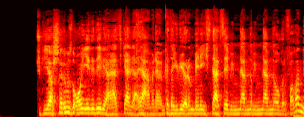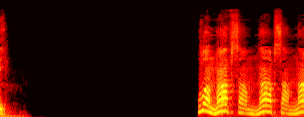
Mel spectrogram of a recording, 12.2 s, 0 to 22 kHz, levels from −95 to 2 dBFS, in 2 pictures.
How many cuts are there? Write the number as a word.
two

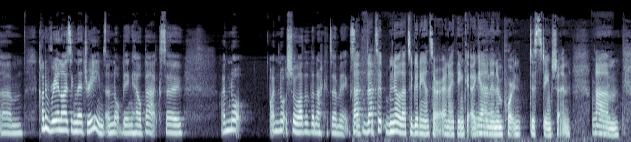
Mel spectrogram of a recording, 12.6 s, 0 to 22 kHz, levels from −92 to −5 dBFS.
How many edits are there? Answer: one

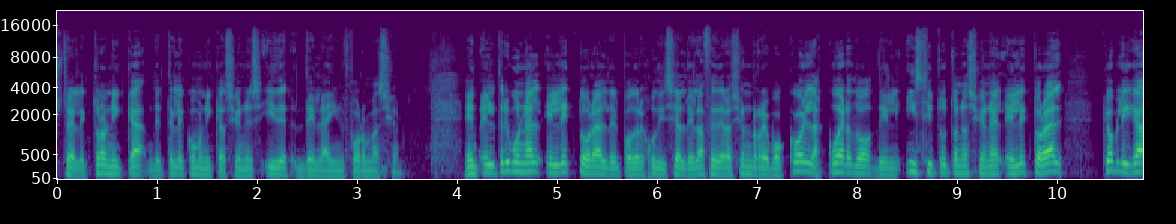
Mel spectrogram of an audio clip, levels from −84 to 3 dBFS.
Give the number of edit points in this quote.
two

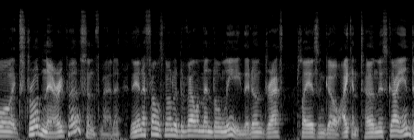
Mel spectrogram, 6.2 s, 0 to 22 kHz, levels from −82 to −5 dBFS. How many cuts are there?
one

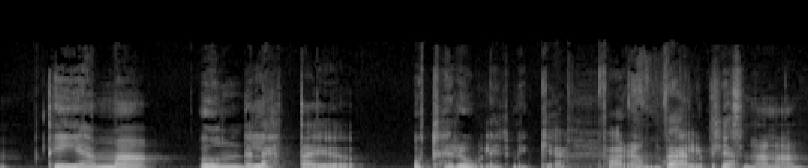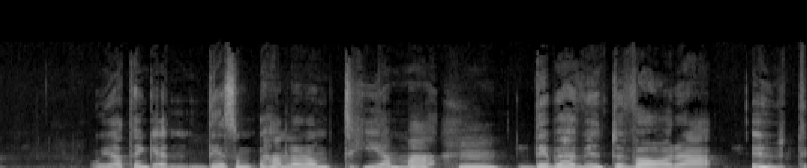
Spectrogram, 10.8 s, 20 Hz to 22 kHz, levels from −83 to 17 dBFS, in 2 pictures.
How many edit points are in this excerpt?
zero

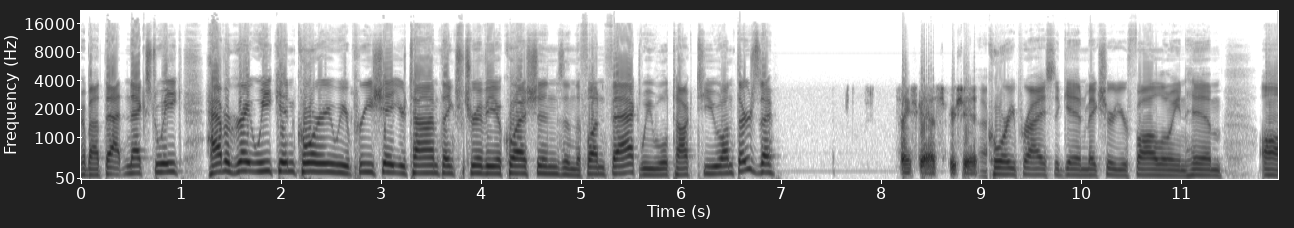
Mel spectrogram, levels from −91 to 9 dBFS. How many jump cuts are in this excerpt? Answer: three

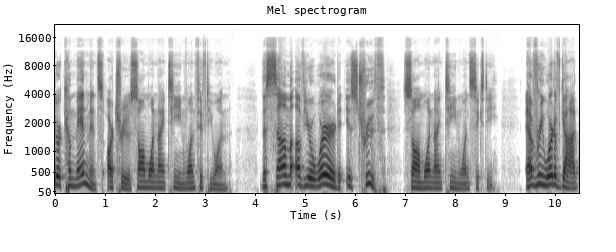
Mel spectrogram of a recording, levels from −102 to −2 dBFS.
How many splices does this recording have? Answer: zero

